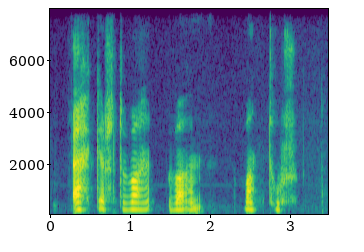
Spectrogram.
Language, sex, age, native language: Icelandic, male, 10, Icelandic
